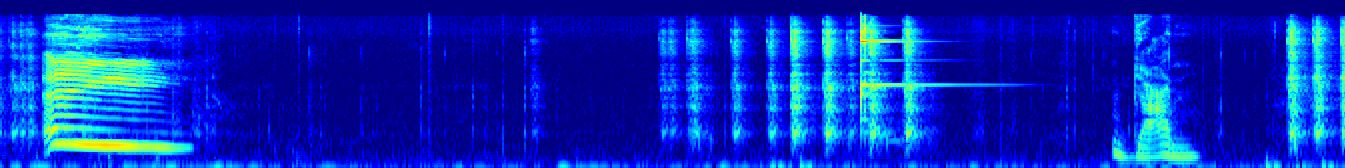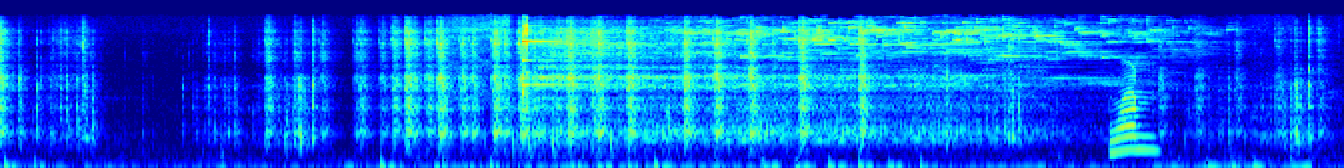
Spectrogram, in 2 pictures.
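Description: A bright game chime rings out with a rising tone.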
